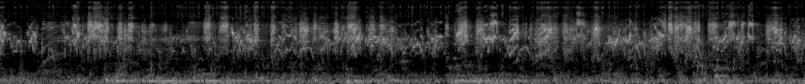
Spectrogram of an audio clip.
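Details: Several pet budgerigars warble and squawk in dense, high, scratchy chatter that rises and falls in loudness, with a faint low hum at times.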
